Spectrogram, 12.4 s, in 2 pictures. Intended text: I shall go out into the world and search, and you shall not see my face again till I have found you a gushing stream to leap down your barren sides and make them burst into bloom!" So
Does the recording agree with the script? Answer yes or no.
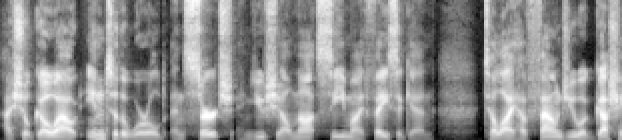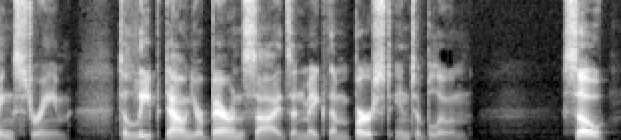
yes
